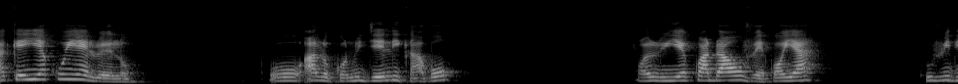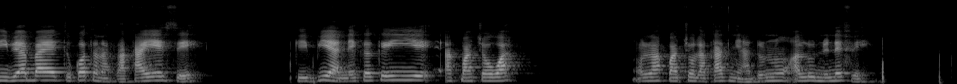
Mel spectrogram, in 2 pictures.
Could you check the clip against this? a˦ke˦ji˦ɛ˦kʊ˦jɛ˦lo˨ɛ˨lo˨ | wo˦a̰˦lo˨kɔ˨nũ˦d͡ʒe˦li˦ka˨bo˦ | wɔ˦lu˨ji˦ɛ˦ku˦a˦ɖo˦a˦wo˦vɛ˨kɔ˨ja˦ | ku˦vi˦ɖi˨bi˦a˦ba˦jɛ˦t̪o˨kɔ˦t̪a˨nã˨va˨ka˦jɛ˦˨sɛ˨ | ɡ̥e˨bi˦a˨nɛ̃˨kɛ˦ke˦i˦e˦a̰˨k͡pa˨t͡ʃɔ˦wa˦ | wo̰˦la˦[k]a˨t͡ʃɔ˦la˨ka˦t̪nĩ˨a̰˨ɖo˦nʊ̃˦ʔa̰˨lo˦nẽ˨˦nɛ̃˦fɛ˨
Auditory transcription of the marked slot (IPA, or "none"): k͡p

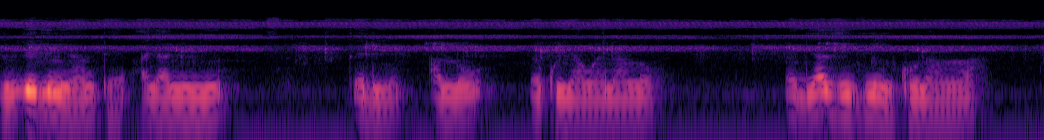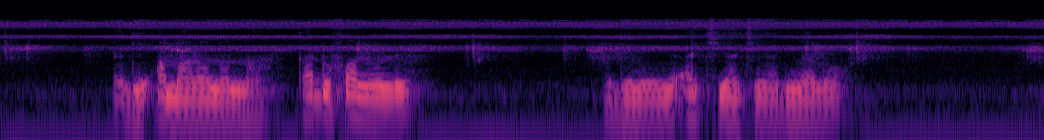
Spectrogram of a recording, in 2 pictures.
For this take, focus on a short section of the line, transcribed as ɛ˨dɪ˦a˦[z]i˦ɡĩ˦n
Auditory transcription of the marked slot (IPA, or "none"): z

